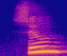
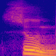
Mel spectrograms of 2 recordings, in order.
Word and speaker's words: sune: so let's get started soon is spelled s-u-n-e it originally had a swedish pronunciation but most cubers just call it soon now it looks like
